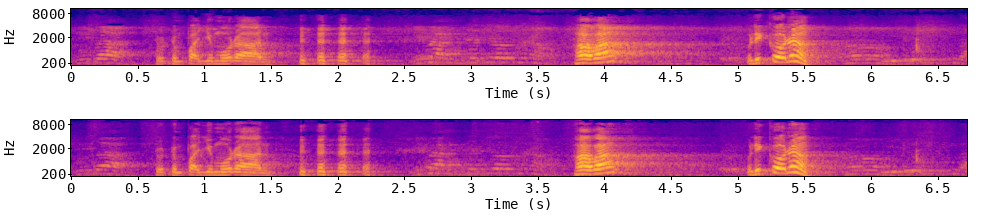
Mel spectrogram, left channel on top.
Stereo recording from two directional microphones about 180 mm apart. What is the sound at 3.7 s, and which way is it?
Speech, 45° right (ahead or behind).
